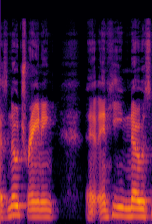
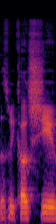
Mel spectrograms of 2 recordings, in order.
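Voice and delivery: normal talking voice

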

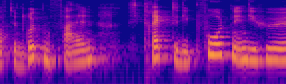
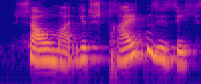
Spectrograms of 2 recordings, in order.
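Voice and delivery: plain

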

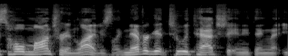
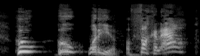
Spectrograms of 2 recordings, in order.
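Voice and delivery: terrible, very high, badly done put-on voice; 4 dB louder than usual. Quoting an interrogation scene: terrible Al Pacino impression. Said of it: "the terrible Al Pacino impressions".

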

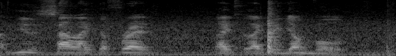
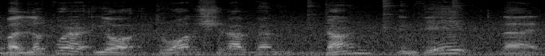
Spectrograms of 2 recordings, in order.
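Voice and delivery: usual speaking voice

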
